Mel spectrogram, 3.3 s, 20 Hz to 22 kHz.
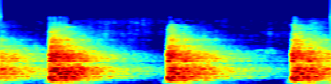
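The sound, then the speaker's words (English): Gunshots from a radio drama sound effect, fired near a shed: three sharp, loud bangs spaced about a second apart, each with a long fading ring, with no voices. “Wait, 5 shots. Sounds like it's over in one of those sheds.”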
